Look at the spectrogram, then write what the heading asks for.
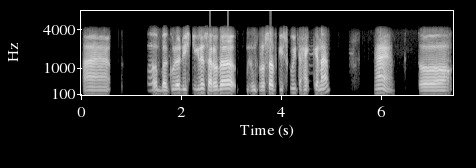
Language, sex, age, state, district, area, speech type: Santali, male, 18-30, West Bengal, Bankura, rural, conversation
